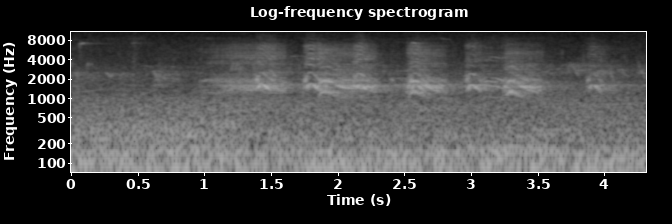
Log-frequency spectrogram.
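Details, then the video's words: Several American crows harass a male bald eagle at its nest, 30 March 2016; rough, hoarse caws repeated in an uneven series of about six, steady outdoor rumble behind. "Crows attack"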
